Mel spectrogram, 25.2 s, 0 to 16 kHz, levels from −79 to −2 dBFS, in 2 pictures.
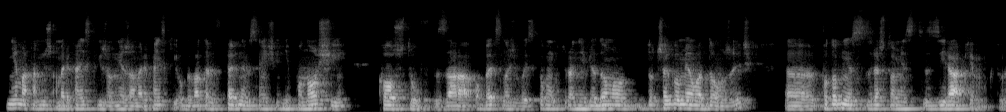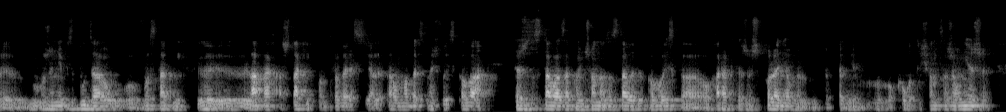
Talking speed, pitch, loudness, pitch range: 135 wpm, 110 Hz, -29 LUFS, 105-120 Hz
